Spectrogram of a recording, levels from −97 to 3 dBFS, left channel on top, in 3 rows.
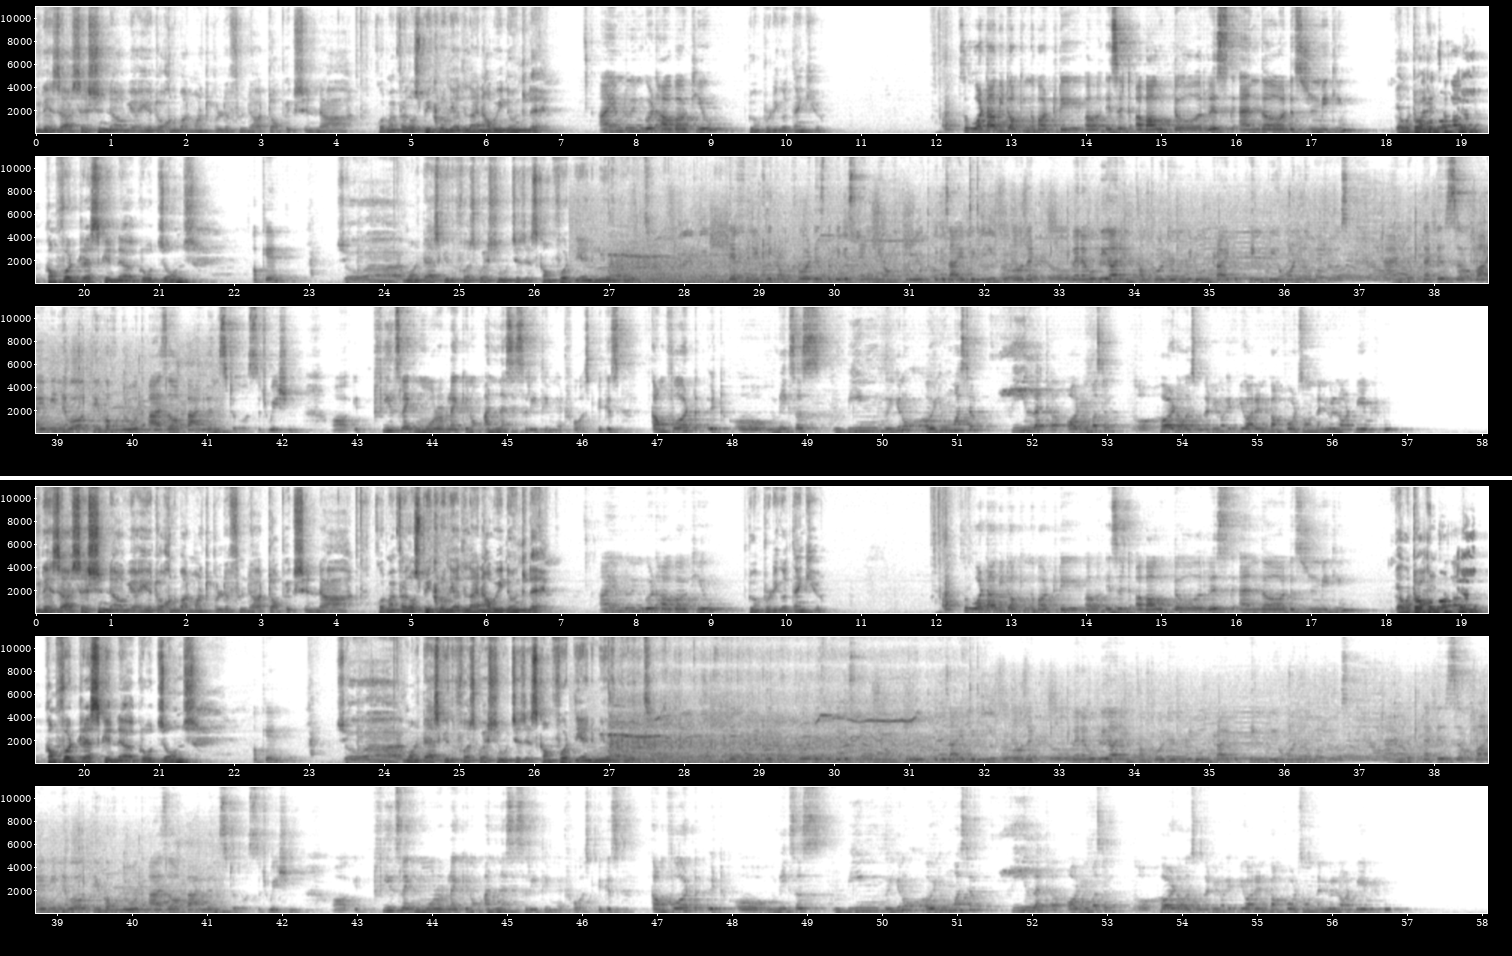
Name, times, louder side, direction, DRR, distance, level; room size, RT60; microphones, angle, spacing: voice 1, 0.0-4.2 4.6-6.9 9.5-10.5 12.0-12.3 14.3-14.5 18.1-21.8 23.4-27.6, right 3 dB, 40° right, 0.8 m, -31 dB
voice 2, 7.5-9.3 12.4-17.7 18.4-19.1 22.3-22.8 28.4-46.5 46.9-56.8, left 3 dB, 50° left, 2.1 m, -37 dB
sound 1, 26.5-41.2, left 3 dB, 30° left, 1.7 m, -48 dB
Applause, 27.0-32.0, right 3 dB, 70° right, 5.0 m, -41 dB
29.0 x 29.0 x 4.3 m
head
